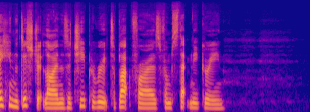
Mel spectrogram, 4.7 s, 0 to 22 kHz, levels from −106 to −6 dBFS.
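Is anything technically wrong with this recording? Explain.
No, the recording carries its speech without any audible technical defect from beginning to end.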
